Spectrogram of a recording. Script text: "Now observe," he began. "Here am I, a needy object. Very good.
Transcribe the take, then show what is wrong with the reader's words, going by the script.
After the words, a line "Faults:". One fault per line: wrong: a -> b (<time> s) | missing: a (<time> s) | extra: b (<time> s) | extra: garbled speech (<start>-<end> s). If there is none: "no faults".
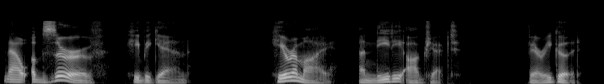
"Now observe," he began. "Here am I, a needy object. Very good.
Faults:
no faults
